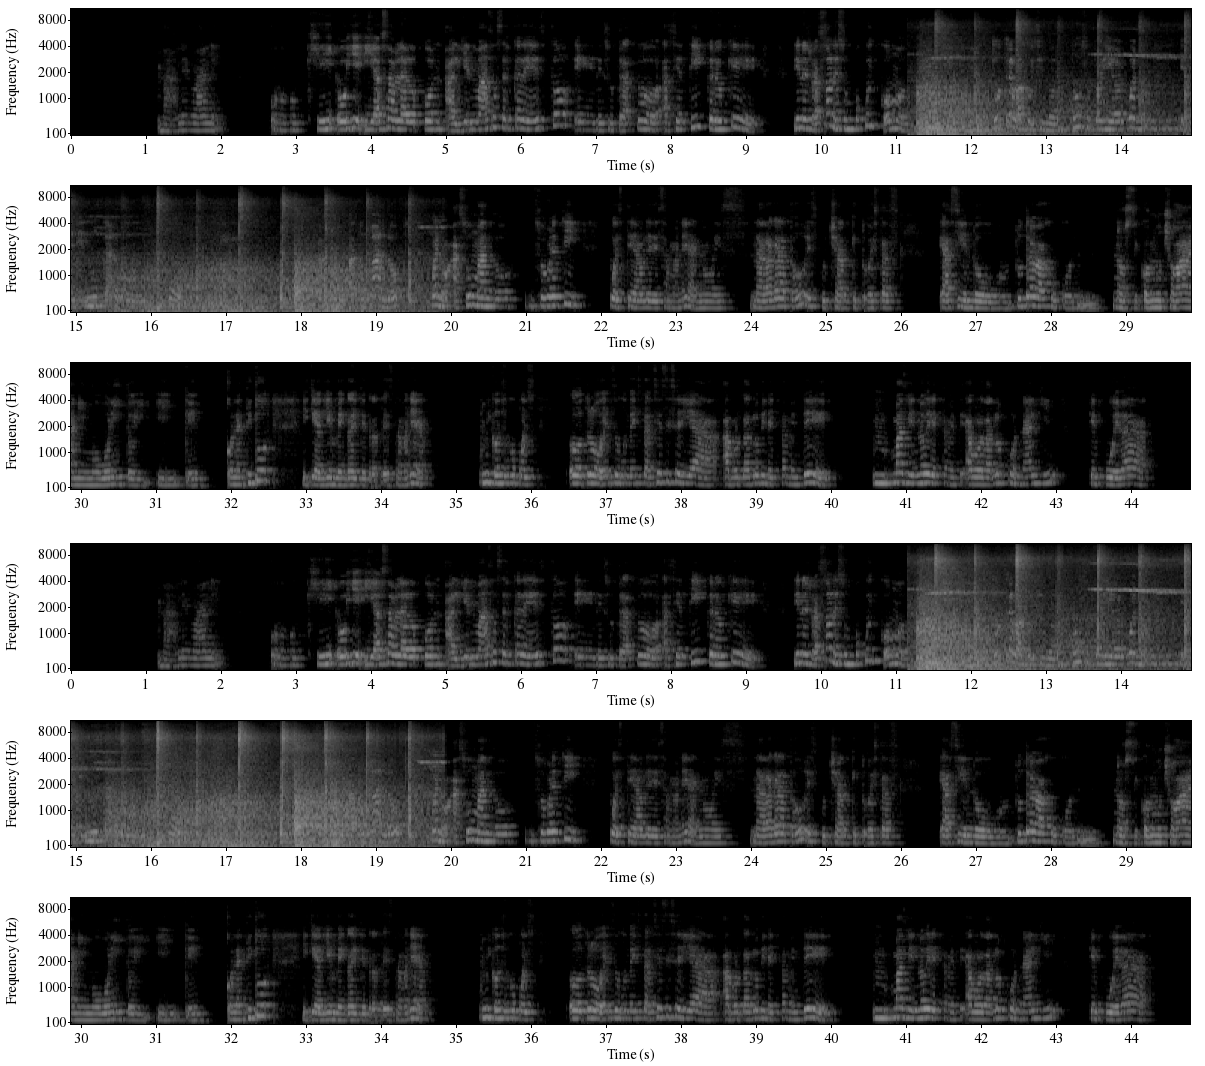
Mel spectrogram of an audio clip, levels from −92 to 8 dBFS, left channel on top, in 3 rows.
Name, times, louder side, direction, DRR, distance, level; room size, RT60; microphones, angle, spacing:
voice 1, 1.1-2.0 2.7-9.2 9.6-16.5 16.9-17.7 18.2-21.8 22.1-26.0 26.5-31.6 31.9-34.6 35.3-36.0 36.5-40.0 40.5-43.0 43.4-44.2, equal, 5° left, 0 dB, 4.6 m, -50 dB
Walk footsteps, 11.1-19.9, right 5 dB, 45° right, 0.6 m, -44 dB
17.0 x 13.0 x 3.3 m, 0.33 s
head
